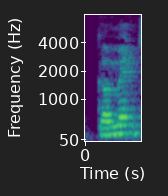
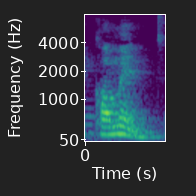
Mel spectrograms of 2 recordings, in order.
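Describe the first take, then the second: First: कमेंट with a weak "kuh" start; short neutral first vowel in कमेंट; wrong pronunciation. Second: कमेंट with an open "ko" start; rounded first vowel in कमेंट; correct pronunciation. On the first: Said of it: "सही उच्चारण नहीं है". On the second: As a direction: say कमेंट as KOM-ent. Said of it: "इसका सही उच्चारण है". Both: Shown as a demonstration.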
